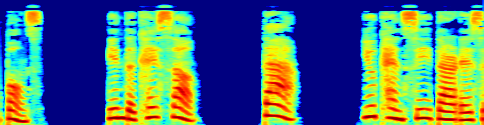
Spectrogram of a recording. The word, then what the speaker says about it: 大: today's video, we'll teach you the Chinese character for big, pronunciation. Da.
